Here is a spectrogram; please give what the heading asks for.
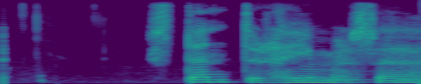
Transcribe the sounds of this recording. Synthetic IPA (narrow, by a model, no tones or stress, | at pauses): st̪ɛnt̪ʏɾ̥ɦeːjmasa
